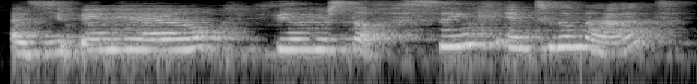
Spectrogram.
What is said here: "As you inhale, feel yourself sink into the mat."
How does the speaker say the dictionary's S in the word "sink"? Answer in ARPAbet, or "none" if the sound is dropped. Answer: S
